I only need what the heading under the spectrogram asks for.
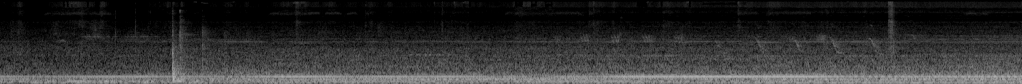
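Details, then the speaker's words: Lloyd inverter AC outdoor unit, under warranty, with a loud train-horn-like hum since installation in April 2023 that was not fixed after two service visits: a constant, steady mid-pitched drone, abnormally loud and heard throughout the house. "you can listen to the hum, loud humming, it's from my AC unit."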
